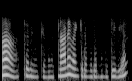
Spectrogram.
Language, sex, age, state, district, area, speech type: Tamil, female, 18-30, Tamil Nadu, Mayiladuthurai, rural, conversation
